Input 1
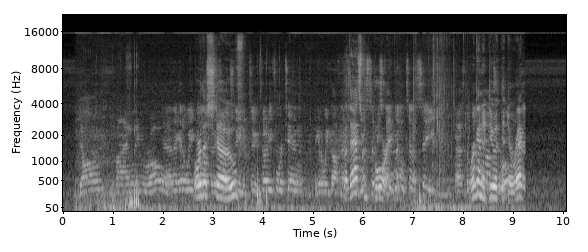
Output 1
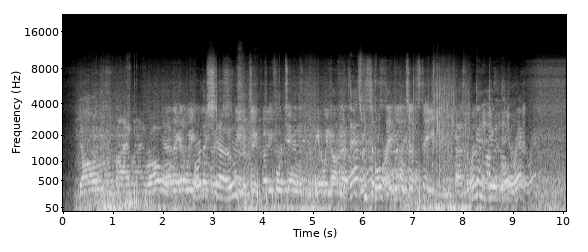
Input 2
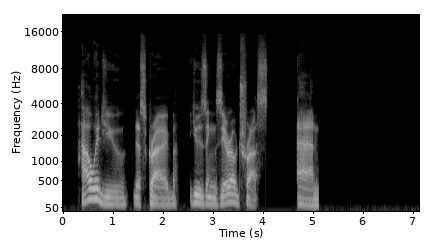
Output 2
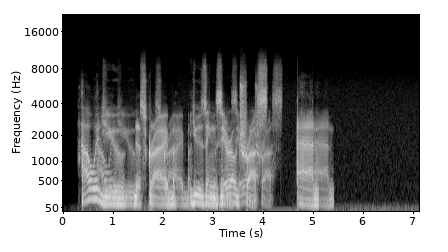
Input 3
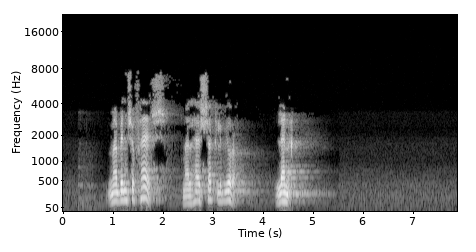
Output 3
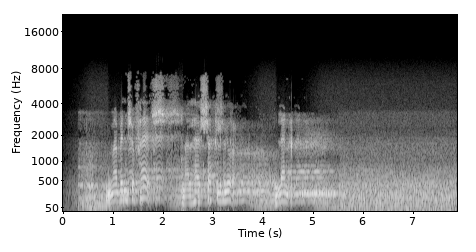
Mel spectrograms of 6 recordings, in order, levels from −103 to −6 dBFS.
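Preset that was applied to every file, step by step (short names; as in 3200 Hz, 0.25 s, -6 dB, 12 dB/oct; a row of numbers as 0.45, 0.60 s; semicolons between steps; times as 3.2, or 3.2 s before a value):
recorder AGC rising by 53 dB/s; Bessel low-pass 4000 Hz, order 6; compressor, threshold -17 dBFS; outdoor echo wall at 52 m, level -9 dB; normalise peaks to -6 dBFS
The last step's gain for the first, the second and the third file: -1.5, -3.0, -0.5 dB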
